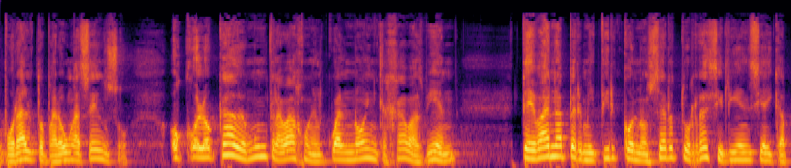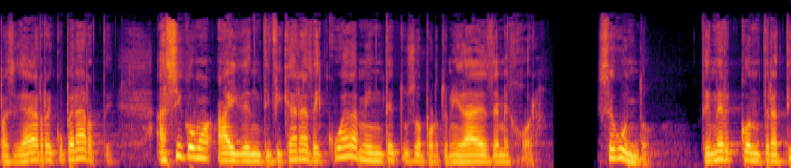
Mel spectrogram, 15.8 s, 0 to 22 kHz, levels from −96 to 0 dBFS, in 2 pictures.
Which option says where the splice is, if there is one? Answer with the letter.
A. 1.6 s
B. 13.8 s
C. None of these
B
